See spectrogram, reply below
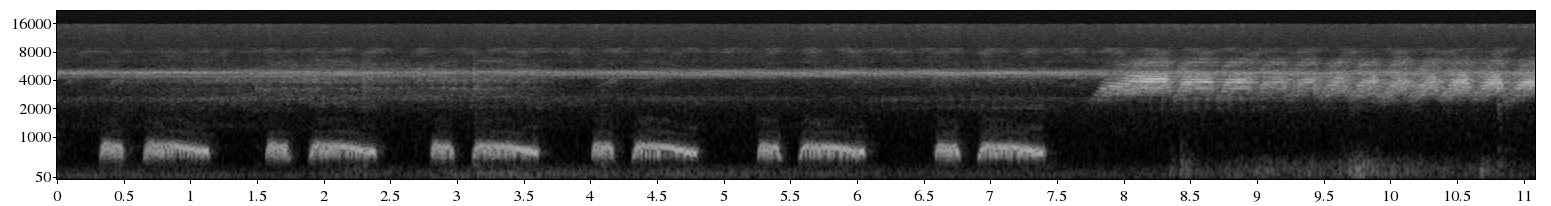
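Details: Spotted dove on 5 September 2020, uttering about eight rhythmic two-note coos, each a short note then a longer one, before falling silent; afterwards only a rising high hiss and low background noise remain.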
